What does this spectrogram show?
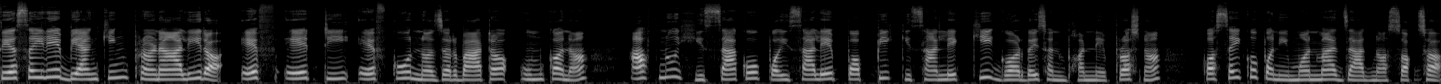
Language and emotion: Nepali, neutral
